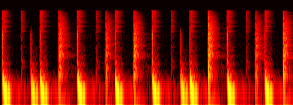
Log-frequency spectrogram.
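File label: midi drums, country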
